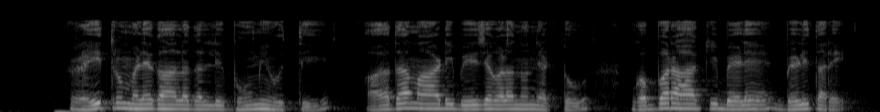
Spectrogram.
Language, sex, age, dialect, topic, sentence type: Kannada, male, 41-45, Mysore Kannada, agriculture, statement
